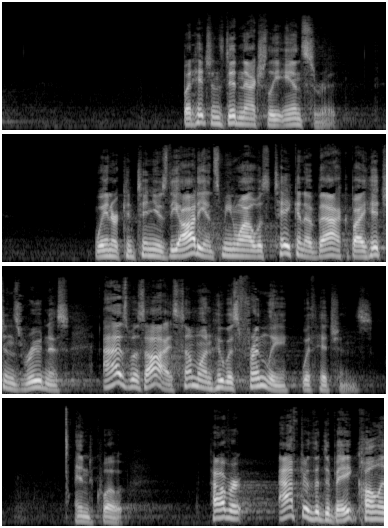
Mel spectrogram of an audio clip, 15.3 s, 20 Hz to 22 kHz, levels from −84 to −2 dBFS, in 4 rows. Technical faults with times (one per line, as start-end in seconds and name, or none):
none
